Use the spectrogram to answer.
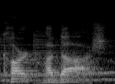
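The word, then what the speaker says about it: Qart-ḥadašt: Carthage, in the ancient language, is pronounced Kart Hadash, and that means new city.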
